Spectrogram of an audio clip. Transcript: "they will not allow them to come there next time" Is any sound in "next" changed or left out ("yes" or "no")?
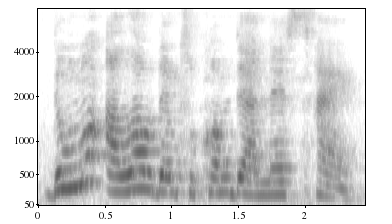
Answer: no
